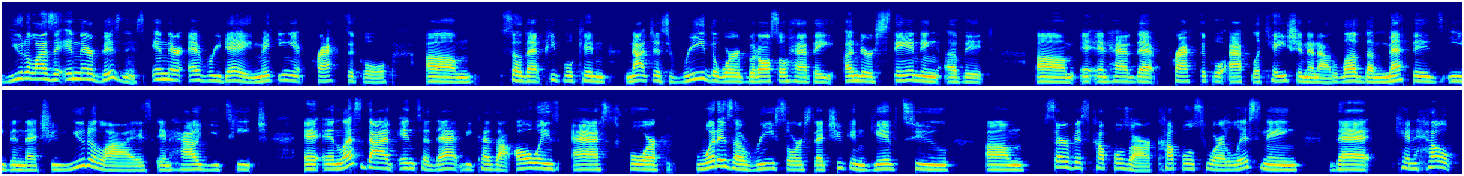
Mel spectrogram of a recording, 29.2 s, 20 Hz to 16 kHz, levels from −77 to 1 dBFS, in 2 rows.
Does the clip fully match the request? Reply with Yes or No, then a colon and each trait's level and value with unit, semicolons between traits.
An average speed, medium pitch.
Yes: average, 160 wpm; medium, 165 Hz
